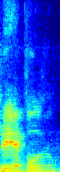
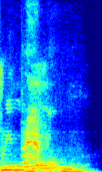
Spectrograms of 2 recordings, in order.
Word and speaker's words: reliable: Es que tú la cortas. Reliable. Reliable. Es una sola. Reliable. Si tú pones el acento bien, lo demás sale solo. Reliable.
